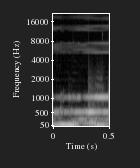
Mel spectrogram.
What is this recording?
Sound effects > Electronic / Design
Digital interface SFX created using in Phaseplant and Portal.
alert, confirmation, digital, interface, message, selection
